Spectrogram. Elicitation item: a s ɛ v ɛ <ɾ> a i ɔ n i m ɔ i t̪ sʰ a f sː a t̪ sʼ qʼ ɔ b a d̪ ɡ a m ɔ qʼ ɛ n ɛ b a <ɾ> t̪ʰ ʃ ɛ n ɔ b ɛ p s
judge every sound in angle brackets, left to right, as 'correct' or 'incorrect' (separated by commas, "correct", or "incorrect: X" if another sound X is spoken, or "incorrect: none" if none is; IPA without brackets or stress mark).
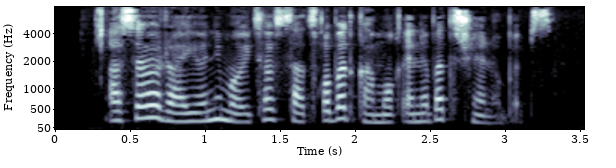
correct, incorrect: none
